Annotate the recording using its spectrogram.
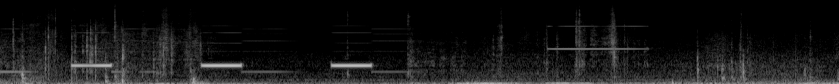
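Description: Audi Q3 warning chime: a two-note ding-dong, high then lower, repeating about every 1.3 s four times and stopping about 4 s in, the alert that the ignition is on while the driver's door is open and the battery is draining. A few sharp knocks from the driver getting into the seat come between the chimes.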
